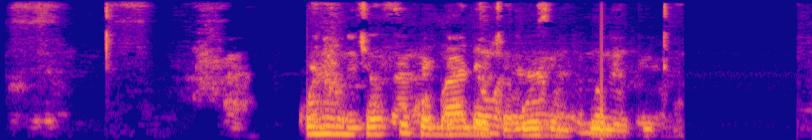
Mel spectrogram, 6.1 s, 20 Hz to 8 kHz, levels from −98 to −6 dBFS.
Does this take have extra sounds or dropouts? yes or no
no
